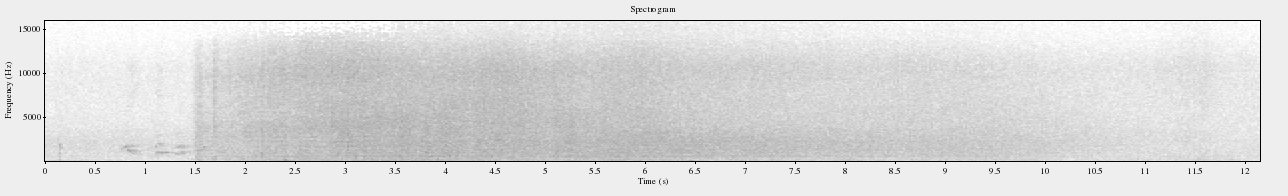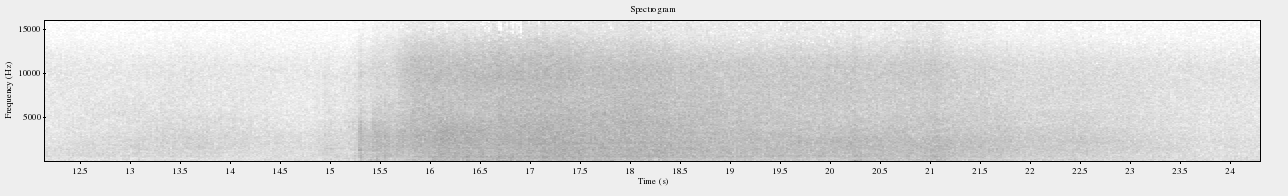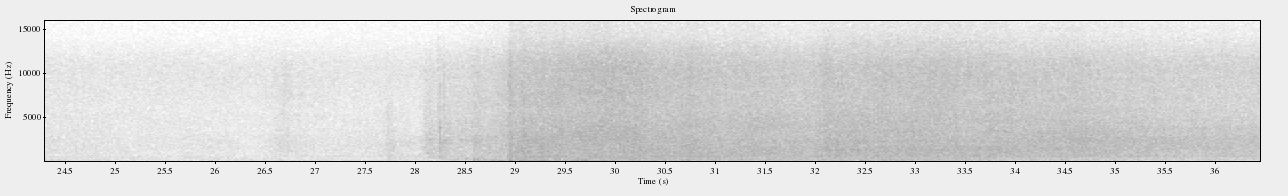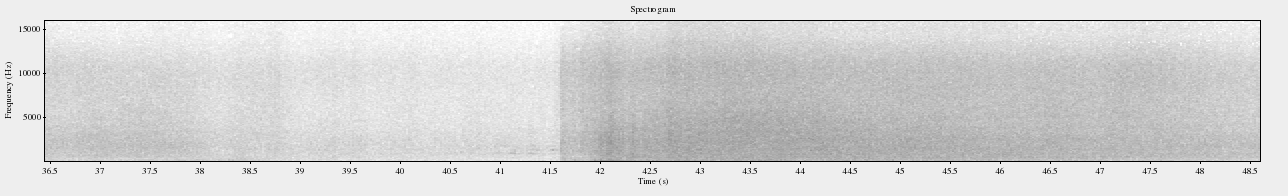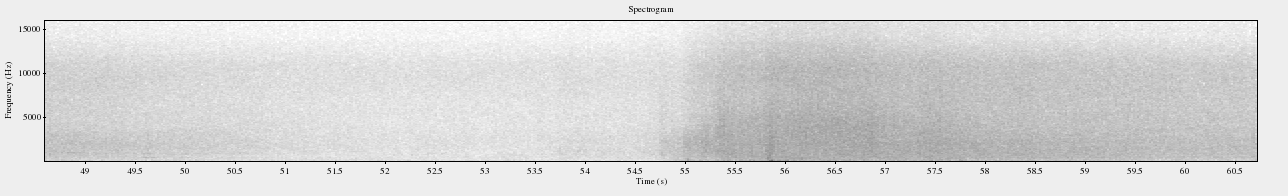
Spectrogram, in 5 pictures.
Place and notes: {"title": "Del Playa Dr, Goleta, CA, USA - Waves Crashing", "date": "2019-10-23 20:15:00", "description": "This recording was taken in my backyard at my house in Isla Vista. To record this sound I held the recorder high up off the cliff and over the ocean. This was recorded at 8:30 pm in order to hear the waves crash against the cliff, if you listen carefully you can even hear my roommates in our living room talking to each other. This represents the sound of a relaxing and \"chill\" night in IV listening to the waves with your housemates after a long day of school.", "latitude": "34.41", "longitude": "-119.86", "altitude": "9", "timezone": "America/Los_Angeles"}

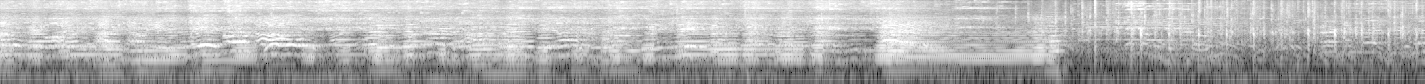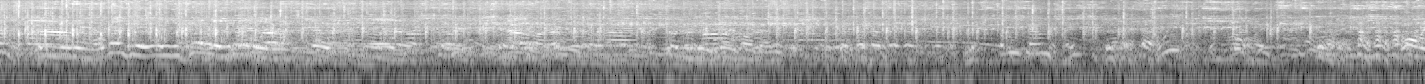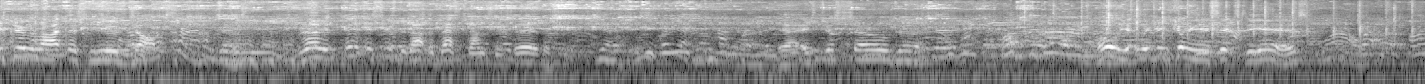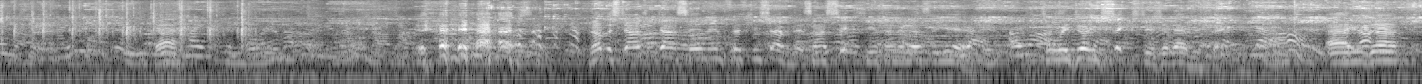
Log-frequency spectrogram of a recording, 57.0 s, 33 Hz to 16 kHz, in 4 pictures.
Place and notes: {"title": "Goring Heath Almshouses, Reading, UK - Kennet Morris Men performing a one man jig", "date": "2017-05-01 10:23:00", "description": "This is the sound of the Kennet Morris Men performing a one man jig at the Goring Heath Almshouses as part of their May Morning celebrations. This Morris side have been performing here for sixty years.", "latitude": "51.51", "longitude": "-1.05", "altitude": "123", "timezone": "Europe/London"}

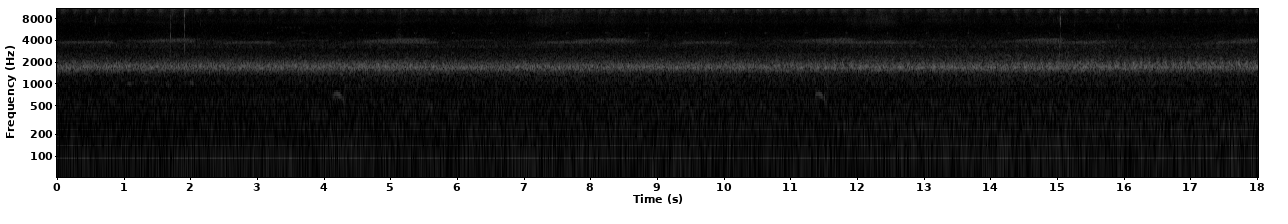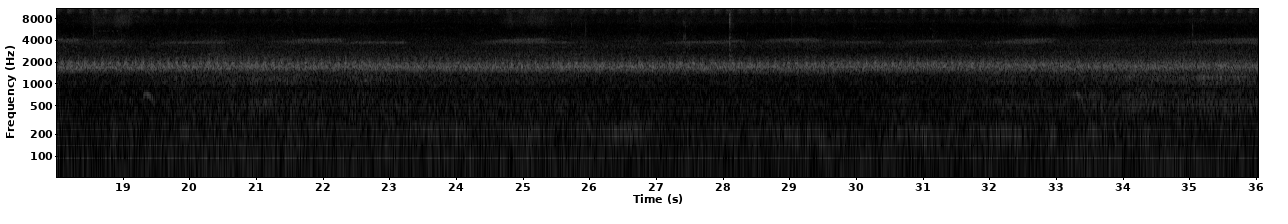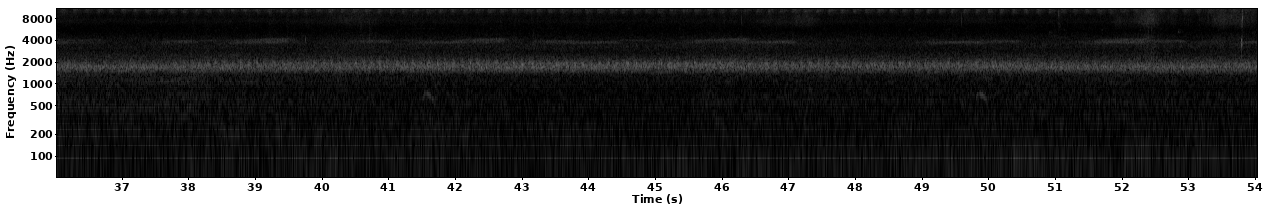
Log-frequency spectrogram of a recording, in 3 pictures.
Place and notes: {"title": "碧湖公園, Neihu District - The park at night", "date": "2014-03-19 19:38:00", "description": "The park at night, Frogs sound, Traffic Sound\nBinaural recordings", "latitude": "25.08", "longitude": "121.58", "altitude": "24", "timezone": "Asia/Taipei"}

